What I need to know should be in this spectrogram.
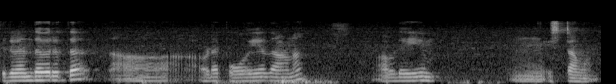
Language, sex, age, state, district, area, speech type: Malayalam, female, 45-60, Kerala, Pathanamthitta, rural, spontaneous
